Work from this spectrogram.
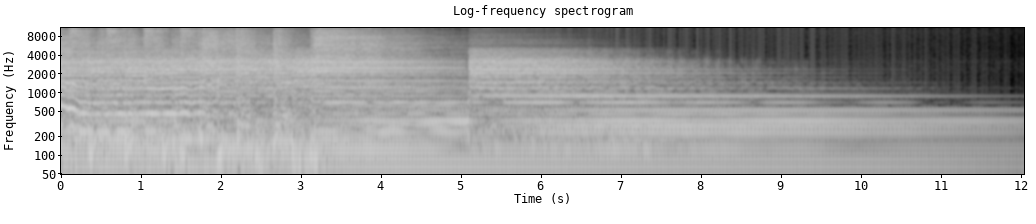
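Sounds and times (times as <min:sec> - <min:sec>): band low end: 0:00.0 - 0:12.0
distorted electric guitar chord: 0:00.0 - 0:12.0.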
